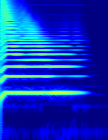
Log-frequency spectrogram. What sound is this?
multi sample bass using bubblesound oscillator and dr octature filter with midi note name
